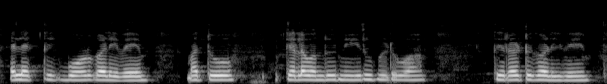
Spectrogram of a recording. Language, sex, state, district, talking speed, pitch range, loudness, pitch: Kannada, female, Karnataka, Bidar, 80 wpm, 200-210 Hz, -15 LUFS, 205 Hz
